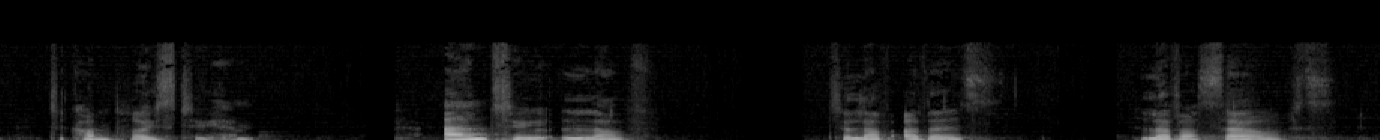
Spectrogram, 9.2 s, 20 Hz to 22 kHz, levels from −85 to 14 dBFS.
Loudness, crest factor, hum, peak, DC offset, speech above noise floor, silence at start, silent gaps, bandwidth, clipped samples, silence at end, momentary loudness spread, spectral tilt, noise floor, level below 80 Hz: -26 LUFS; 22 dB; none; -8 dBFS; under 0.1%; 54 dB; 0.5 s; 2.45-2.62 s, 4.96-5.34 s, 7.27-7.43 s; 15 kHz; under 0.1%; 0.65 s; 20 LU; -7.5 dB/octave; -80 dBFS; -78 dBFS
